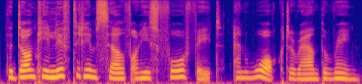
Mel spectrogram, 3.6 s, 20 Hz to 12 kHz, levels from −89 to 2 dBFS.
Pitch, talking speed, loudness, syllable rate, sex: 195 Hz, 215 wpm, -18 LUFS, 5.4 syllables/s, female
